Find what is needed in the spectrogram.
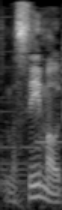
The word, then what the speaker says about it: Massimo: I hope I got his name right. I didn't even have it sitting in front of me. Yes, Massimo Dallamano. So I think I threw an extra syllable in there.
